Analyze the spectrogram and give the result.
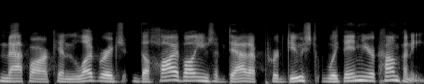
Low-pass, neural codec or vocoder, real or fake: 7.2 kHz; codec, 16 kHz, 1 kbps, FreqCodec, larger model; fake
